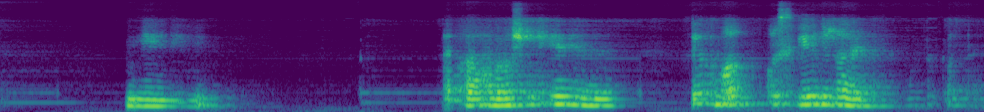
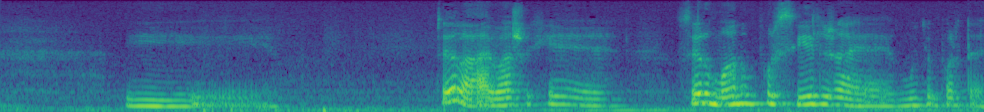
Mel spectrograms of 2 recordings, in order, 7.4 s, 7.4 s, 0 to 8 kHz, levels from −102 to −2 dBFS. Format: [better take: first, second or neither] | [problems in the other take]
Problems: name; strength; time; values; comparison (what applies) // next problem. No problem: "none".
second | noise reduction (neural mask model DeepFilterNet 3)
